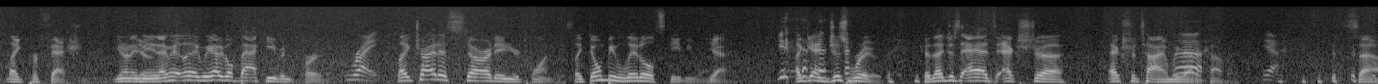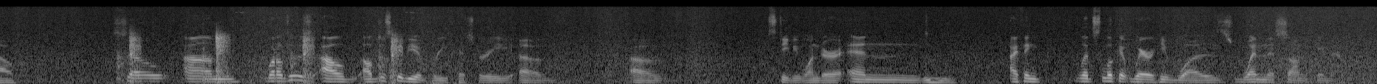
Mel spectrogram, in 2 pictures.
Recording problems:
hiss; noticeable; throughout; 10 dB below the speech
footsteps; loud; from 15 to 18 s; peak 2 dB above the speech

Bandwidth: 15.5 kHz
